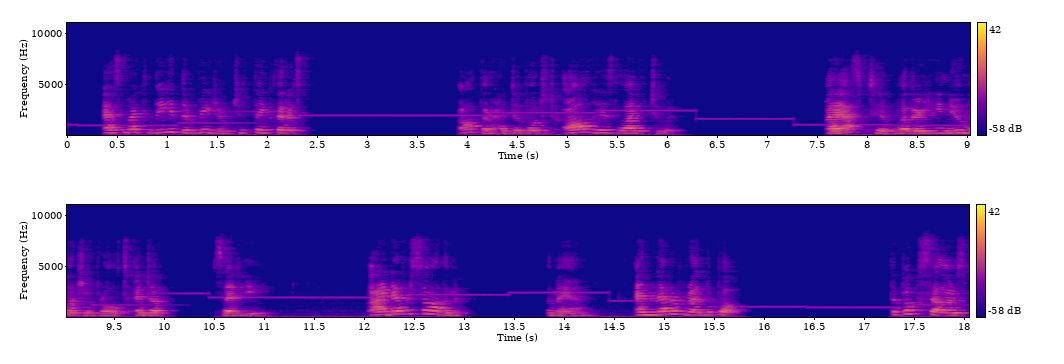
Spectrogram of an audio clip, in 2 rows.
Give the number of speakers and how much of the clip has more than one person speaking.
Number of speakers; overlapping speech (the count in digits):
1, no overlap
